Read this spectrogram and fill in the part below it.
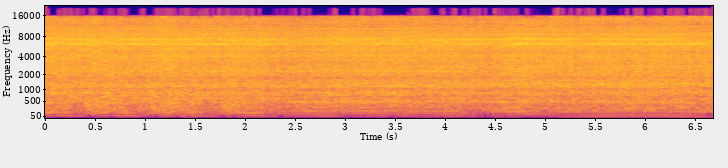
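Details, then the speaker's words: Powerwise 3500 W 120/240 V generator engine after carburetor broken-jet repair; small engine screams at steady far-too-high speed with no correction because the governor gives no action, throttle closed by hand: engine overspeed from failed governor. "the governor's not working there is no action from the governor"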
